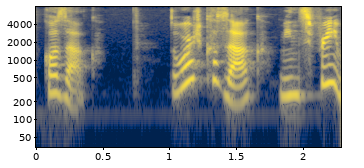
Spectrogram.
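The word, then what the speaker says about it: козак: In Ukrainian, it is pronounced Kozak.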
